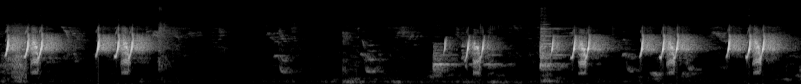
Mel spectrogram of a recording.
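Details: Desi quail calling in sharp three-note bursts: two phrases about a second apart, a pause with faint scattered rustling, then four more phrases in quick succession.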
